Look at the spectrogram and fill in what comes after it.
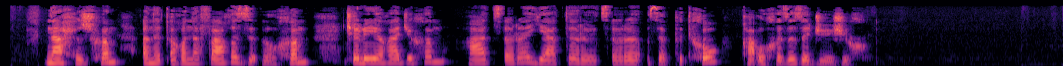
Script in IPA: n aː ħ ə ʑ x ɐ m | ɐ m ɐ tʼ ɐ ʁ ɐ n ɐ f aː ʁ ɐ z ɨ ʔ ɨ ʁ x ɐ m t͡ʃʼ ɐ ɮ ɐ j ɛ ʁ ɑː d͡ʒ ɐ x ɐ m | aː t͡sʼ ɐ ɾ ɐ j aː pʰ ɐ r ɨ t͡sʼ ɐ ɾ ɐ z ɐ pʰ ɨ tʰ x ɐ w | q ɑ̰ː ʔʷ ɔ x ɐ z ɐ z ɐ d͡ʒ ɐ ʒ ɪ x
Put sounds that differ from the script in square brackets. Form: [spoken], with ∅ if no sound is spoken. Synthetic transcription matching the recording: n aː ħ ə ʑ x ɐ m | ɐ [n] ɐ tʼ ɐ ʁ ɐ n ɐ f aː ʁ ɐ z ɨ ʔ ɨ ʁ x ɐ m t͡ʃʼ ɐ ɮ ɐ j ɛ ʁ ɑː d͡ʒ ɐ x ɐ m | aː t͡sʼ ɐ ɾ ɐ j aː [tʰ] ɐ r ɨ t͡sʼ ɐ ɾ ɐ z ɐ pʰ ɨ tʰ x ɐ w | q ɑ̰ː ʔʷ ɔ x ɐ z ɐ z ɐ d͡ʒ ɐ ʒ ɪ x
